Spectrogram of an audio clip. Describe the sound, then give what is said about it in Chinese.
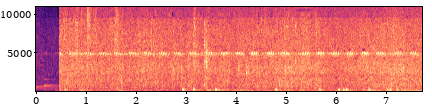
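Wind and waves on the shore of Erhai Lake, beside the Cangshan mountains, at about nine in the evening just after dark: a steady, dense wash of noise with low rumbling gusts and swells, while a faint high insect trill pulses continuously over it. No one speaks. “有没有听到海风的声音、海浪的声音？我现在正在洱海旁边，哇，苍山洱海，哇，好舒服呀！”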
